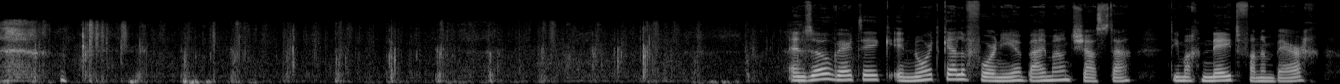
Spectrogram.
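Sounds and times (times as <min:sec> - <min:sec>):
faint outdoor ambience: 0:00.0 - 0:13.3
footsteps crunching on a gravelly hiking trail: 0:00.4 - 0:08.6
speech: 0:07.9 - 0:13.2.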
